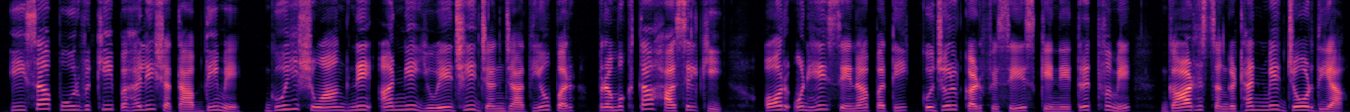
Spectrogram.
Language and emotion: Hindi, neutral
